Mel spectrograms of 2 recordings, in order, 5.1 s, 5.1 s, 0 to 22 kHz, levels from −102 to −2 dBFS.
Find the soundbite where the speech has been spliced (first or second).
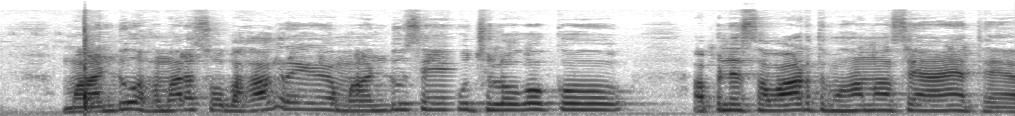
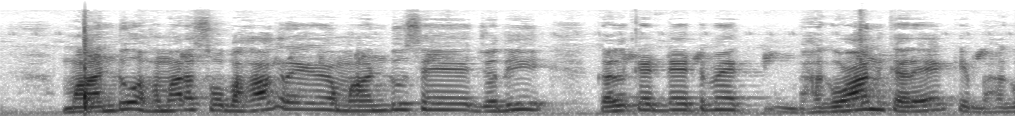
first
